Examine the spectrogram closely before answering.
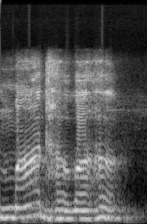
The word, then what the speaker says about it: माधव: गलत ना हो जाए दूसरी पंक्ति का प्रथम शब्द माधव यह ध है है ना आपको तो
